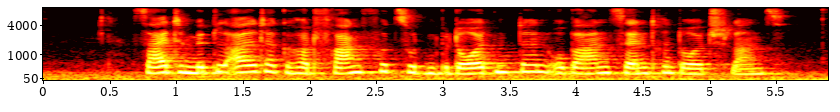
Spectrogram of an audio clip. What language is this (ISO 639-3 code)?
deu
